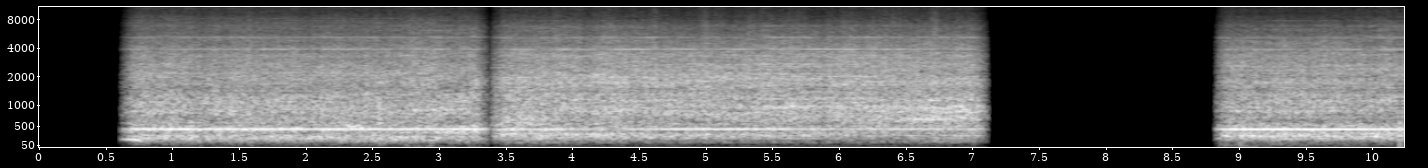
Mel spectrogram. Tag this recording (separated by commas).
vacuum cleaner cleaning floors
